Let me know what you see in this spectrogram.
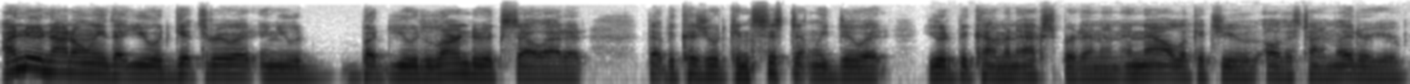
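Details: Adult man speaking; typical speech.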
